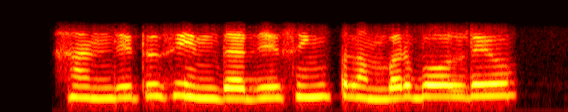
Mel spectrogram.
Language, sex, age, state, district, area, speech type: Punjabi, female, 18-30, Punjab, Mohali, urban, conversation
